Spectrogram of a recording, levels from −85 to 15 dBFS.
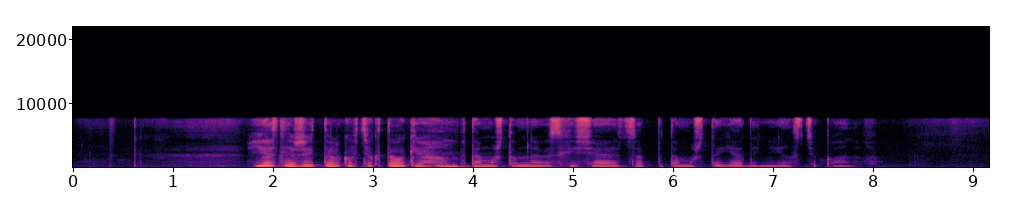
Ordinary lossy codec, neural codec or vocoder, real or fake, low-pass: none; none; real; none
